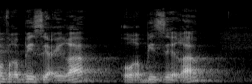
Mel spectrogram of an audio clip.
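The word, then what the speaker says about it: זעירא: the name of Rabbi Ze'ira, or Rabbi Zera. His name was Rabbi Ze'ira in Bavel, but in Eretz Israel, people couldn't pronounce the Ain, so they turned him into Rabbi Zera.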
